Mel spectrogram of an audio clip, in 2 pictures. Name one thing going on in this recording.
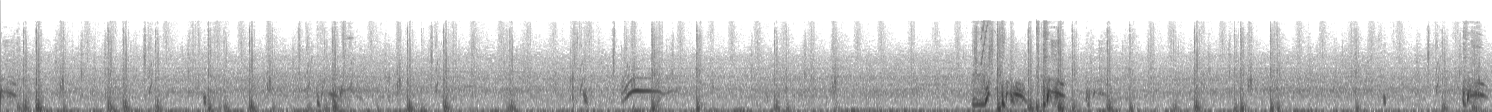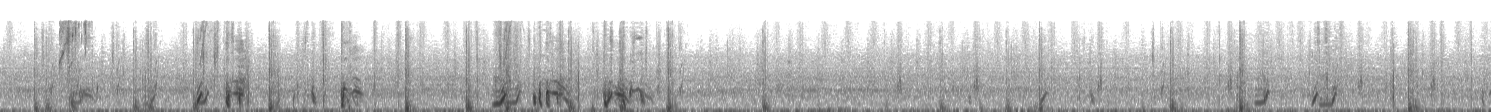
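Playful game sound effects pop and bounce.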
